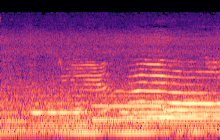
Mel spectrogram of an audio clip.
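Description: Brass band playing, thinned to a single high brass line that plays a short phrase and then slides up about a second in into a held note.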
